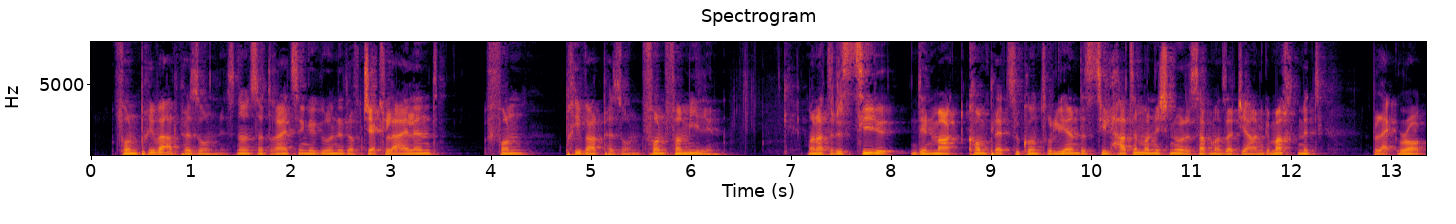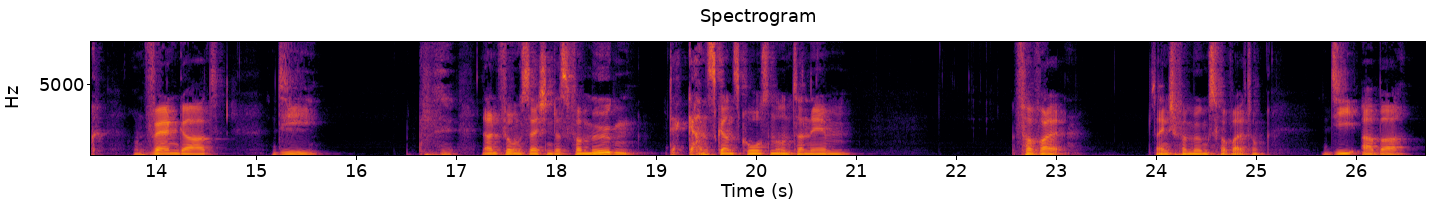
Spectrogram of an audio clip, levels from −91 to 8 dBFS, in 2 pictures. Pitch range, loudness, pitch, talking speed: 95-115 Hz, -20 LUFS, 105 Hz, 120 wpm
